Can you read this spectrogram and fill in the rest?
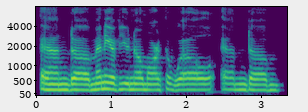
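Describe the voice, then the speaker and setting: Slow-spoken woman, board chair on a video call. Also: mid-range voice, completely flat delivery, warm tone, no room sound, studio quality. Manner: earnest, with hesitant fillers.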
